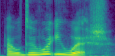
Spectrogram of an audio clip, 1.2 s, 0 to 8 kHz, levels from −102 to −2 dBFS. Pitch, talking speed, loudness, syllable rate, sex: 260 Hz, 310 wpm, -17 LUFS, 6.3 syllables/s, female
